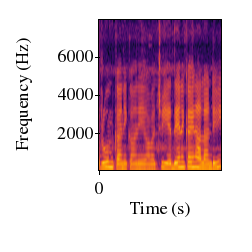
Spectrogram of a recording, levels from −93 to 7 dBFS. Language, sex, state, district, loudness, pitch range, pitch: Telugu, female, Andhra Pradesh, Chittoor, -15 LUFS, 225-255 Hz, 235 Hz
